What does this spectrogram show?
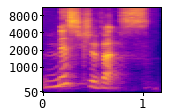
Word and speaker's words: mischievous: that way but it's mischievous we don't want to add an extra e in there it's mischievous switching out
